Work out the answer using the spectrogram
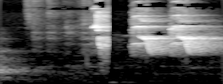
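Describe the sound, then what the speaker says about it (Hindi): Birds nesting in a chimney section of a house in Jaipur give sharp squawks and a sustained shrill chirping call, loud and close, after a brief bit of talk. "इस चिमनी वाले सेक्शन में ना चिड़ियाँ आके रहने लग गई है"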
